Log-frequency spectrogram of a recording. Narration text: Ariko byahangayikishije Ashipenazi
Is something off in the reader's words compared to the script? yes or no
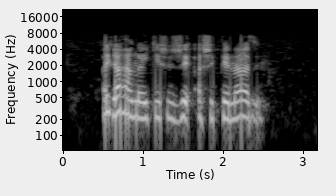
no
